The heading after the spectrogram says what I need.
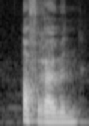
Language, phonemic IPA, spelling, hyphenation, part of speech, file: Dutch, /ˈɑfrœy̯mə(n)/, afruimen, af‧rui‧men, verb, Nl-afruimen.ogg
- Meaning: to clear, to undeck (a surface of objects, such as a table of dishes)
